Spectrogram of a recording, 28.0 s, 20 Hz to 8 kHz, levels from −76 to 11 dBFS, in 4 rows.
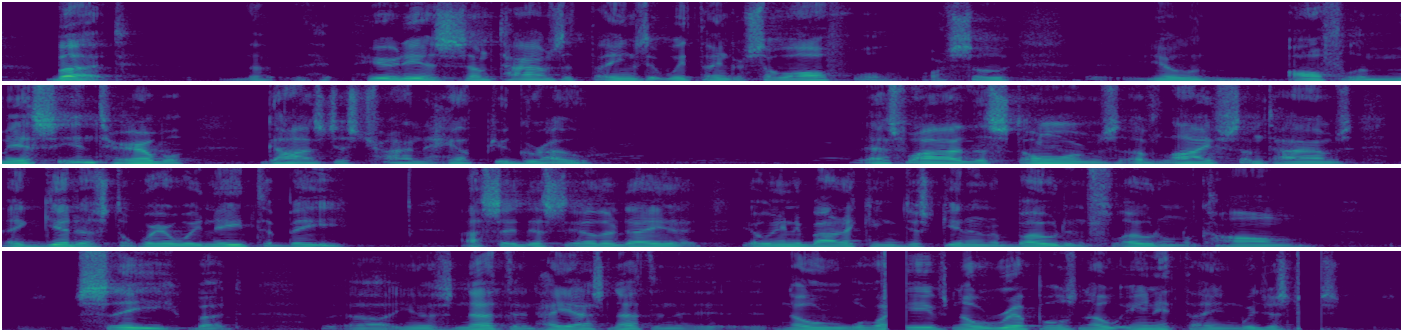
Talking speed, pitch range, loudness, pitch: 180 wpm, 130-150 Hz, -33 LUFS, 140 Hz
